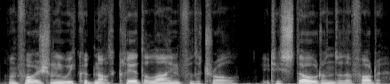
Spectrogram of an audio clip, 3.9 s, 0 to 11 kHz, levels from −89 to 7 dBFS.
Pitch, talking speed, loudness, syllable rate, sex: 125 Hz, 230 wpm, -17 LUFS, 6.9 syllables/s, male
